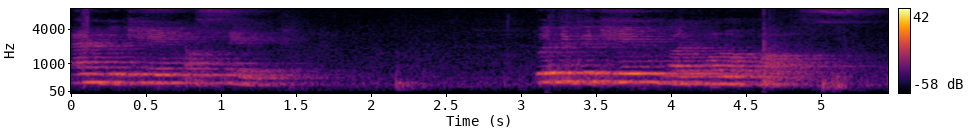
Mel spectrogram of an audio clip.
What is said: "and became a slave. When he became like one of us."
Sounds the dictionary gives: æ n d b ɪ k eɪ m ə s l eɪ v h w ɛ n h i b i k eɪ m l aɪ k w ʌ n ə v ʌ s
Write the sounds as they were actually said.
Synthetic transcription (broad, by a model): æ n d b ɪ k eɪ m ə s eɪ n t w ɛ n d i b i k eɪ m w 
